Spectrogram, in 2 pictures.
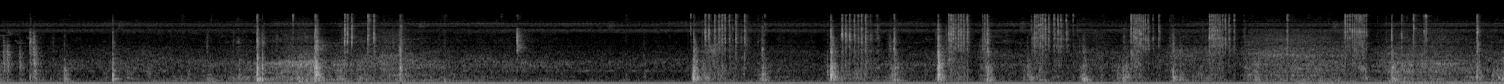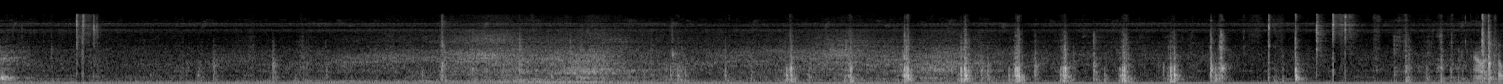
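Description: Hand ratchet with a 13 mm socket on long extensions clicking in quick runs as a long bolt is unscrewed, with light metal clinks of the tool, over a steady low hum.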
